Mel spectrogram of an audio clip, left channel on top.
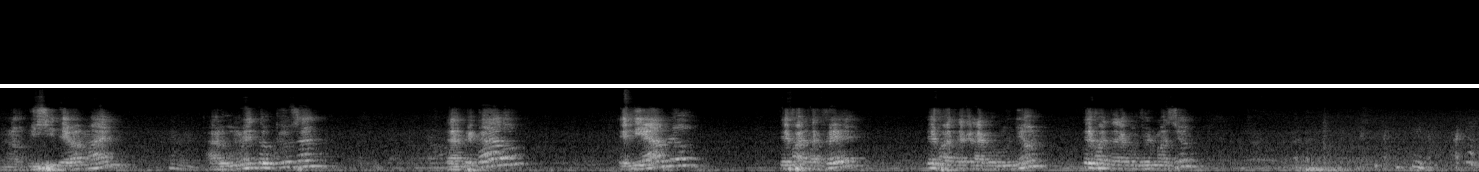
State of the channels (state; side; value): silent; left; digital silence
